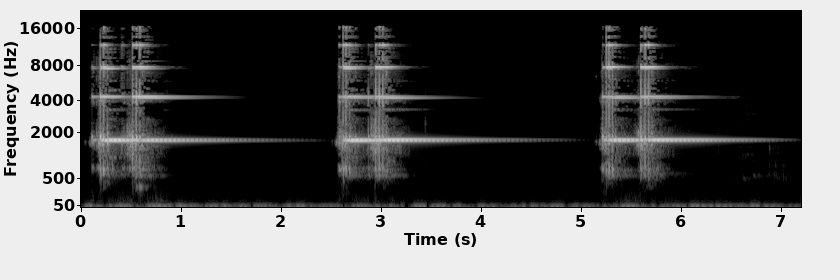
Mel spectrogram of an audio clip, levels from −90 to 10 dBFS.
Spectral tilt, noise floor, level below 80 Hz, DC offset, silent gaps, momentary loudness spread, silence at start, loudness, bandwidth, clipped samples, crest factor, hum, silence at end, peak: 7.5 dB/octave; -58 dBFS; -64 dBFS; under 0.1%; none; 21 LU; 0.1 s; -12 LUFS; 17 kHz; under 0.1%; 18 dB; none; 0.7 s; 0 dBFS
